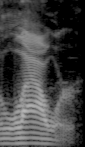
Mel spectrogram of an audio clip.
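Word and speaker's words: Justin Lower: I believe Justin pronounces prefers the proper pronunciation of his name as Lauer. Justin Lauer. Closer to Shane Lowry, but it's Justin Lauer.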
